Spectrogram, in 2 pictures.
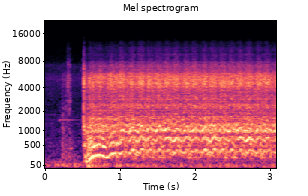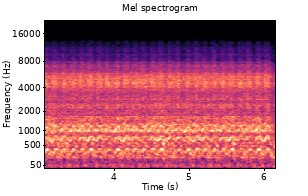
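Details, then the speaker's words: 2001 Mazda B3000 with LS swap, sitting 18 months, old varnish-smelling fuel: steady rhythmic starter cranking for several seconds, never fires; low fuel pressure suspected, owner suspects the in-tank fuel pump; crank no start. "nothing I don't think we're getting enough fuel pressure now what I'm wondering here now is our fuel pump pumping fuel is it moving enough fuel"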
